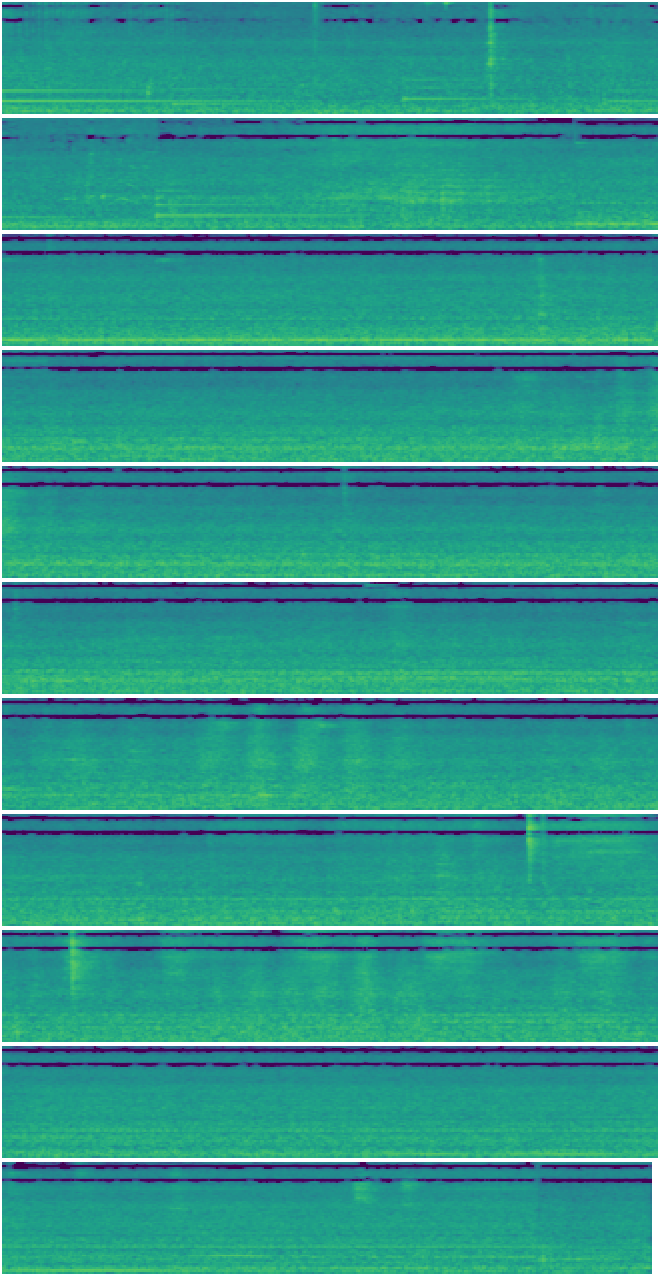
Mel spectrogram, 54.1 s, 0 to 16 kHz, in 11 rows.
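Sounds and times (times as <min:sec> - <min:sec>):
train carriage rumble: 0:00.0 - 0:54.0.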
